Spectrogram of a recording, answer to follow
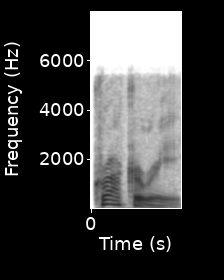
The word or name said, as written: crockery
